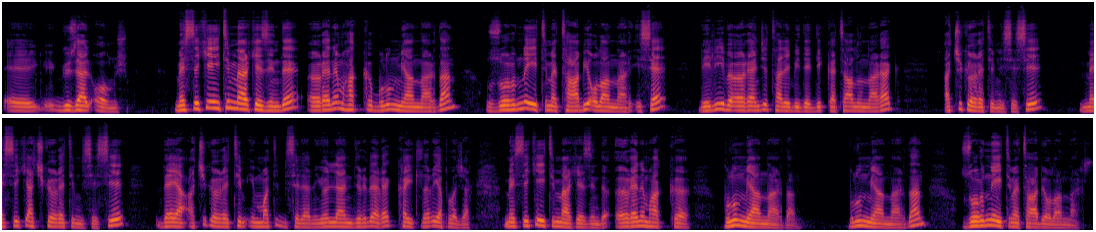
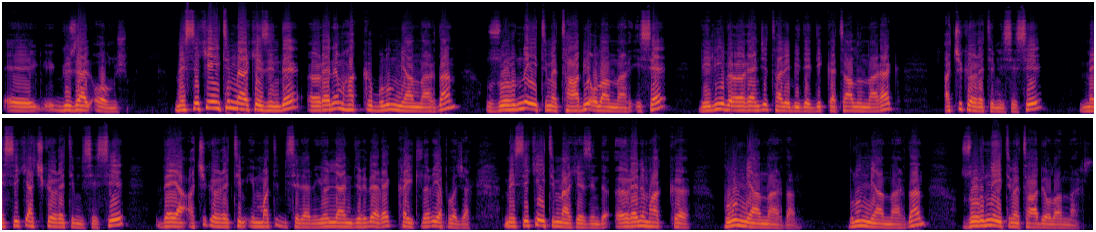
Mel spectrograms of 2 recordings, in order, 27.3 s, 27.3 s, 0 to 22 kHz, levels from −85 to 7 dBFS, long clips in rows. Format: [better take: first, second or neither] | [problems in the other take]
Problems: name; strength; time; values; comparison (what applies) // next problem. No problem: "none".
first | distortion; slight; 8% of the sound clipped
